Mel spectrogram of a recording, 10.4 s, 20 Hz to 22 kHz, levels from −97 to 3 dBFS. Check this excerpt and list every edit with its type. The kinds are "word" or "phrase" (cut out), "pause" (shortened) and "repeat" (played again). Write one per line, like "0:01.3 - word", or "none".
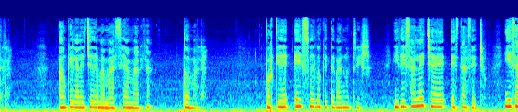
none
